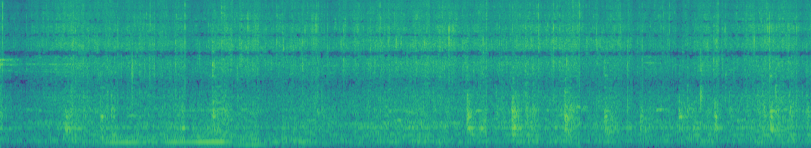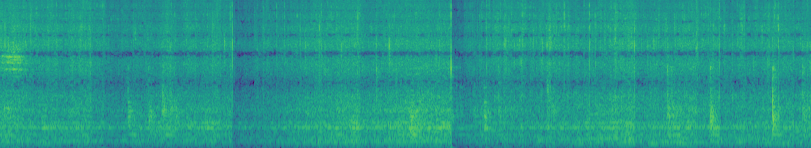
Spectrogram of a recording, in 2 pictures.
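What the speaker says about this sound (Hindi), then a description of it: "अब इसमें हम ये कटी हुई हरी मिर्च डाल देंगे और इसे हम थोड़ी देर अच्छी तरह फ्राई कर लेंगे" Chopped green chilies and onions frying in a pan for crispy bhindi fry, a continuous close hiss and crackle of hot oil running throughout with occasional stirring, no one talking.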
